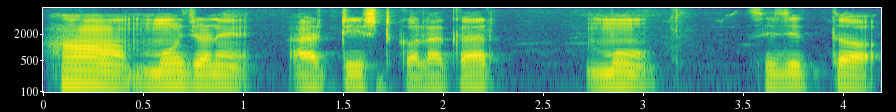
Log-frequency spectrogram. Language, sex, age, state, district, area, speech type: Odia, male, 45-60, Odisha, Nuapada, rural, spontaneous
